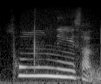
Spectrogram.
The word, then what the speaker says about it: 속리산: 그리고 기역과 니은이 만나서 다시 발음이 어떻게 나요? 속리산. 비음화가 일어나죠.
